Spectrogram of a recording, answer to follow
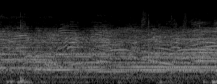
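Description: Basketball arena sound during play: crowd chatter and shouting, with sneakers squeaking on the hardwood and a basketball being dribbled.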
